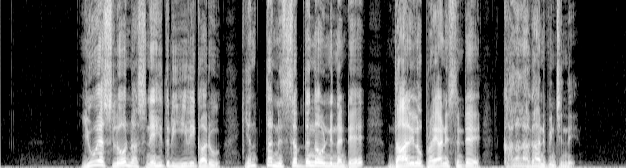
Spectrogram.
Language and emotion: Telugu, happy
